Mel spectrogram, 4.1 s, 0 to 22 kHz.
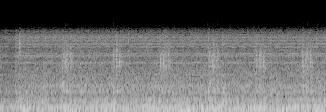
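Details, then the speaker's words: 360 Systems Instant Replay audio sound board, mid-1990s, with its original SCSI hard drive: light regular seek ticks on every button press over a low hum; owner suspects the drive is about to die. "Every button press has hard drive sounds, like it's going all over the place, all over the hard drive to find sounds. Probably not the best thing. It's probably about to die."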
